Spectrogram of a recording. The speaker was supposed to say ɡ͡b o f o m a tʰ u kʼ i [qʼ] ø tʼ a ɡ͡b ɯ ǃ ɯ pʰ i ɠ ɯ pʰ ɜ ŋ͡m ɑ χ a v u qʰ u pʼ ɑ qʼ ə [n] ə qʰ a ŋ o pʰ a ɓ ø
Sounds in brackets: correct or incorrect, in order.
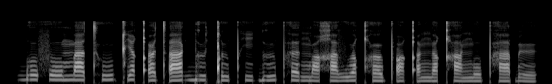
correct, incorrect

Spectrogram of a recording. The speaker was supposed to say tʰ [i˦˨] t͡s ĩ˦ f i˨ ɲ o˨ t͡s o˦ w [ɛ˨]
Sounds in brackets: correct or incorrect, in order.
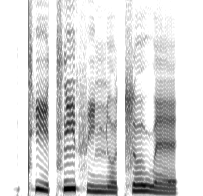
correct, correct

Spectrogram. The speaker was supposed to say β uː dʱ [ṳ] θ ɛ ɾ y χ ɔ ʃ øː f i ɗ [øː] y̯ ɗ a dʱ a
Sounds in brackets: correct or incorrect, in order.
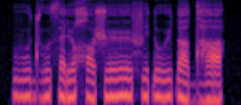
incorrect, incorrect

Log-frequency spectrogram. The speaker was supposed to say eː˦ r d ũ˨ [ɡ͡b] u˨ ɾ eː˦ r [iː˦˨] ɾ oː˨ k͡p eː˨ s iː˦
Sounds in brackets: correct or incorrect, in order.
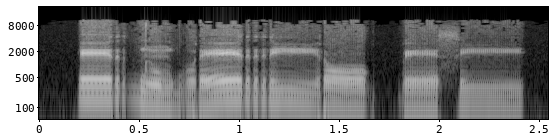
incorrect, correct

